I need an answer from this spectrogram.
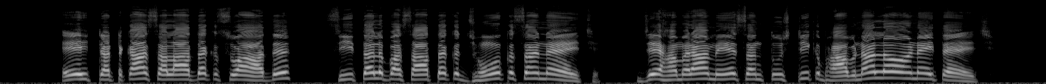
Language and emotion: Maithili, happy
